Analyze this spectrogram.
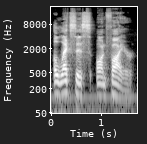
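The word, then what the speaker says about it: Alexisonfire: It is pronounced Alexis on Fire.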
